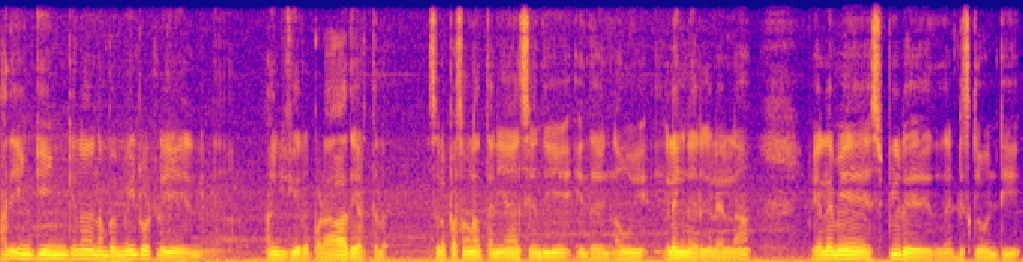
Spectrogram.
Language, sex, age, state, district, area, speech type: Tamil, male, 45-60, Tamil Nadu, Kallakurichi, rural, spontaneous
